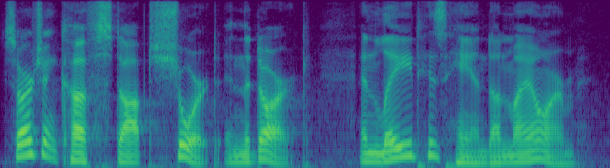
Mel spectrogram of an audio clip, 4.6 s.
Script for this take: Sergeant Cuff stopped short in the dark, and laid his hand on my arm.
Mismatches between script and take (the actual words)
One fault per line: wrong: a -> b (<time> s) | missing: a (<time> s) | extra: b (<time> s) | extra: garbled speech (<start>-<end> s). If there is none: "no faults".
no faults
